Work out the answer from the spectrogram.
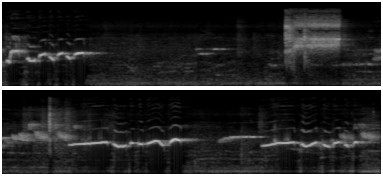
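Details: Whistling trotol and pastol phrases of a White-rumped shama, played as a lure so other shamas respond and sing; wavering, looping whistles in short bursts, a harsh noisy burst near the middle, then more sliding whistles.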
